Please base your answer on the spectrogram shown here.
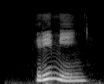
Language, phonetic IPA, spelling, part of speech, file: Russian, [rʲɪˈmʲenʲ], ремень, noun, Ru-ремень.ogg
- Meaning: 1. strap, thong, sling 2. belt, waist-belt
